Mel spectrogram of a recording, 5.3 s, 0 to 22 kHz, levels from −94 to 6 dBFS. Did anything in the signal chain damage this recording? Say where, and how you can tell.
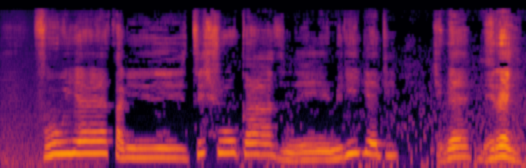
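Yes, overdone noise removal in the call processing stage from 1.05 s onward: the background drops to twinkly near-silence, as bands near the noise estimate get gated away.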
